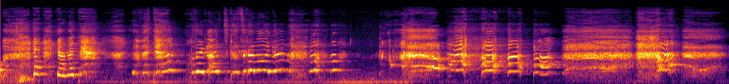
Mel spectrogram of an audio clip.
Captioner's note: crying turns to laughter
